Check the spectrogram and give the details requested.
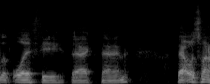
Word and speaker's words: Liffey: Um, it was constantly, the beer name was constantly mispronounced at Beer Fest. It was always Lifey, which I don't blame people.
